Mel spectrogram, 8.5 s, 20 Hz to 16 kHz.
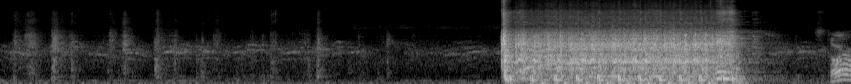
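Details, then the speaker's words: Husqvarna Rider 970 mower with a Briggs & Stratton 15.5 HP engine, after replacing the stripped starter gear and the 22-year-old flywheel ring gear: short clean crank straight into a steady run, no grinding or clashing from the starter gear. Starts and runs normally. "works good. there you go, guys. New ring gear, new gear on the starter. Starts good,"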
